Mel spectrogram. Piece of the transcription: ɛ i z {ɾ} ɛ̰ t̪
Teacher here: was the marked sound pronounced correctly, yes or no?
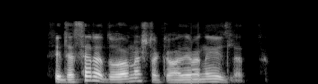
no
